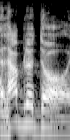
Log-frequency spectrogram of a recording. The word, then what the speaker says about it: El Hablador: Now, it's called El Hablador. El Hablador, It yes. rhymes with Labrador, that's how I remember it.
